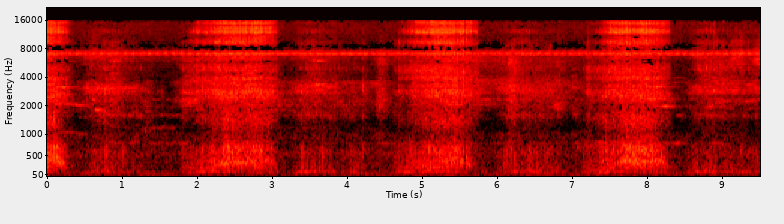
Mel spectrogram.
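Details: Soft, rhythmic rasping snores with each breath, about 22 breaths a minute, over a steady background hum, recorded during sleep in 2019; snoring.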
